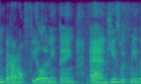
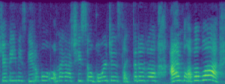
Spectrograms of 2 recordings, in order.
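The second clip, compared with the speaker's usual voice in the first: much higher, sing-song gushing nurse voice; 10 semitones higher than usual. Retold or imitated. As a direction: coo like fawning nurses over a newborn.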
